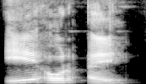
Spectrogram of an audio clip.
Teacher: ए और ऐ के उच्चारण में हमको कंठ और तालो दोनों का उपयोग करना पड़ता है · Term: कंठ तालव्य वर्ण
